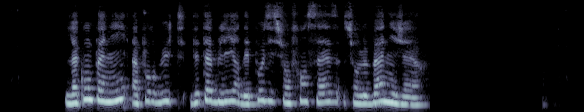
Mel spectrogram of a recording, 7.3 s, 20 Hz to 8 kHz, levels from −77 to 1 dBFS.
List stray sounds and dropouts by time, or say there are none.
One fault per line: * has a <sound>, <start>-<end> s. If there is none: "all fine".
all fine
